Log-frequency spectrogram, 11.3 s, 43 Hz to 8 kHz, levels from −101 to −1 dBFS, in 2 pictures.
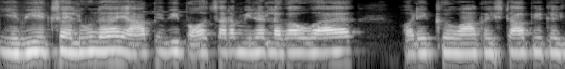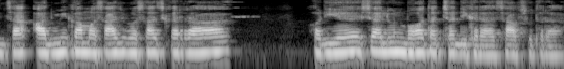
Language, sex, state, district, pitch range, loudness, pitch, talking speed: Hindi, male, Bihar, Lakhisarai, 150-160 Hz, -23 LUFS, 155 Hz, 205 wpm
